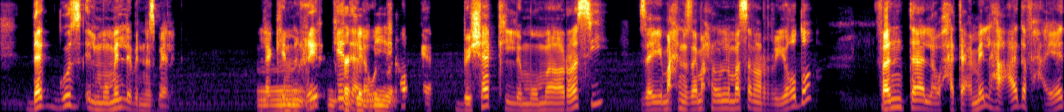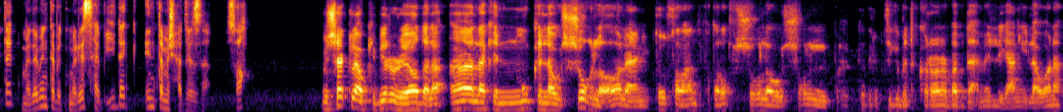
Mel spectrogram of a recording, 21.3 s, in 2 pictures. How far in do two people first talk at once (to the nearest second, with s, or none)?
3 s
